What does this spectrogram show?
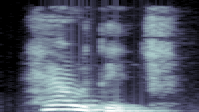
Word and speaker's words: heritage: Đây là danh từ có hai âm tiết, nên trọng âm dưới âm số 1.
